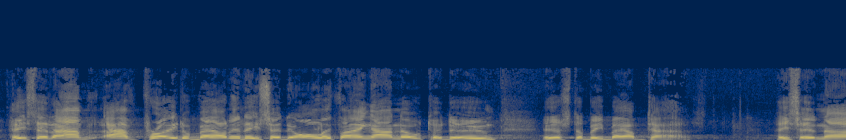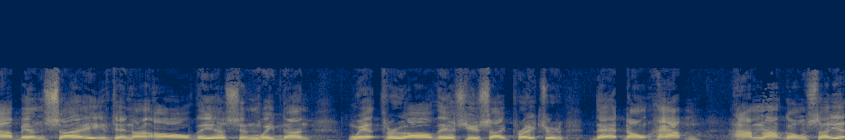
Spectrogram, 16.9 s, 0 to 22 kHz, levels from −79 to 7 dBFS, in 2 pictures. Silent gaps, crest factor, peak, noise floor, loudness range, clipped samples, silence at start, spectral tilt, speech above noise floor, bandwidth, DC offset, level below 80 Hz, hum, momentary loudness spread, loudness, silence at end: none; 16 dB; -2 dBFS; -52 dBFS; 3 LU; under 0.1%; 0.1 s; -3.5 dB/octave; 34 dB; 11.5 kHz; under 0.1%; -70 dBFS; none; 7 LU; -18 LUFS; 0 s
